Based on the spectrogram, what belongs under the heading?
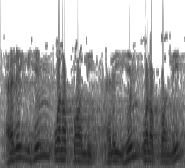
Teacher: فالميم والواو من ذات المخرج، اللهم قيل أن هذه أدخل من هذه، فاحذر أن تختفي.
